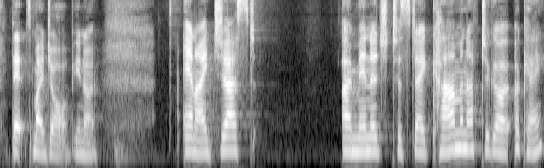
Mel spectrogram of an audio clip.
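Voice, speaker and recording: A woman with a New Zealand accent talks at a fairly quick pace in a medium pitch, with fairly even intonation and a bright, sharp tone. The sound is dry and close with no echo, in a very clean recording with a silent background. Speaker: actor and writer. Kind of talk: casual chat.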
